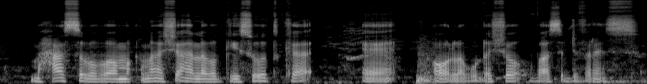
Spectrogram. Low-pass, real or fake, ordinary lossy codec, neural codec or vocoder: none; fake; none; vocoder, 44.1 kHz, 128 mel bands every 256 samples, BigVGAN v2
